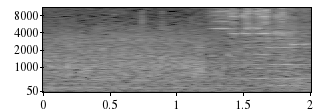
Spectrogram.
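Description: A metal valve wheel creaks as it is turned.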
